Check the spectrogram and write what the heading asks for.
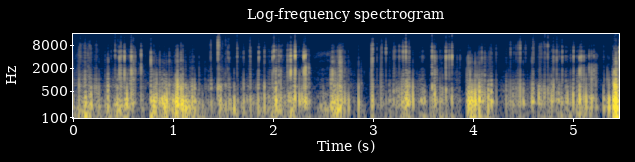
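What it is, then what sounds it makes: Textured faux leather board. Long nails scratch the sides of a black quilted, pyramid-textured faux leather board. The sound is a dense run of quiet, dry scraping and scratching strokes with a low, muffled body and some bright edges.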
